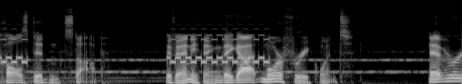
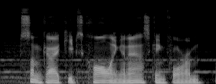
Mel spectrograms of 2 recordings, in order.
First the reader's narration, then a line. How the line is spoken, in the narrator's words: I mumbled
